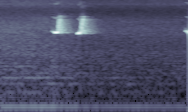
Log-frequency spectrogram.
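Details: A female rain quail calling gives two short, high, sharp chirps about a quarter-second apart, then a third chirp begins at the very end. A faint low hum sits underneath.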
